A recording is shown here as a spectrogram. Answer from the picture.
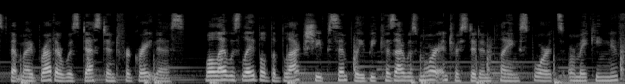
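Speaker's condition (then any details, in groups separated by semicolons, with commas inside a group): No condition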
